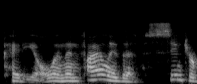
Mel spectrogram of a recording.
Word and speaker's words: petiole: petiole is the leaf stem right here it's pronounced petiole and then finally the center portion here is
